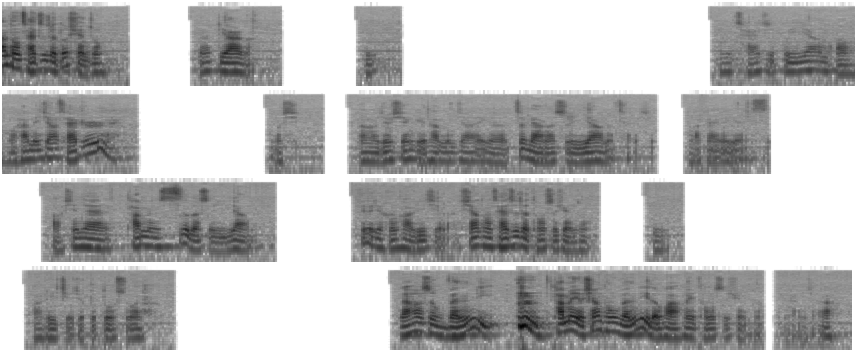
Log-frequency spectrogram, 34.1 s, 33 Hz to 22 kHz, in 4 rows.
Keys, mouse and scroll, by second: 0.2 shift+l, 3.0-4.1 right drag, 4.1 click, 4.1 shift+l, 5.8-10.1 drag, 7.9-10.1 right drag, 10.1-11.8 middle drag, 10.7-12.0 right drag, 12.0 middle click, 12.4-13.8 drag, 13.9 g, 15.0-16.6 drag, 20.0 shift+l, 21.2-23.0 drag, 22.2 g, 25.3 a, 28.3 shift+l, 32.8-34.0 right drag, 33.3-34.0 drag.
